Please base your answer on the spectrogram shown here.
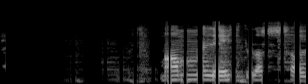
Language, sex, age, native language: Icelandic, female, 9, Icelandic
